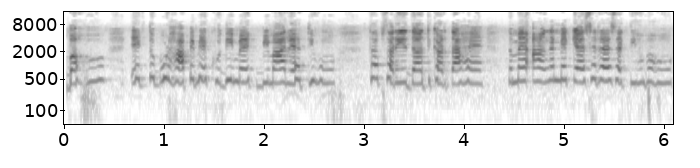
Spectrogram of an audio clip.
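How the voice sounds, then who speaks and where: A woman voicing a frail, meek old mother-in-law in a cartoon family drama, pleading in a high, bright voice. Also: steady tone, a little fast, a little hiss or hum. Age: over 60 (figure). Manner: pleading, tearful.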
